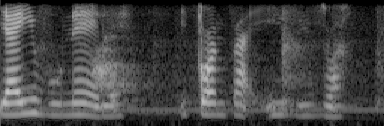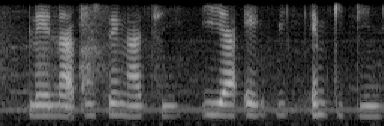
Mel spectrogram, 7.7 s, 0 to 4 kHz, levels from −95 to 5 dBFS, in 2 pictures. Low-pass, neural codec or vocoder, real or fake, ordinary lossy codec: 3.6 kHz; none; real; none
